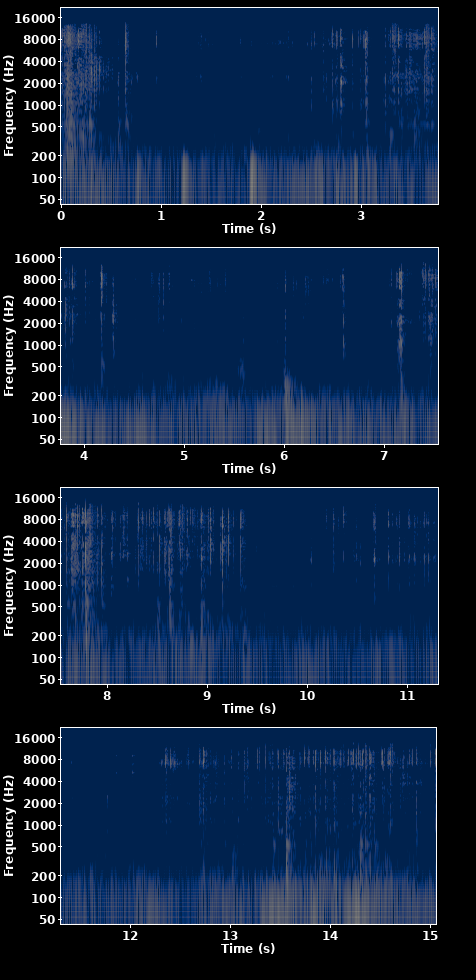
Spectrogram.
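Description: A metal blade scrapes thin cube-grid flakes off a solid red translucent glycerin soap bar that has been scored and is held in the hand. Quiet, bright, crisp crackling and crunching comes in bursts of rapid tiny snaps, separated by short near-silent pauses, over a faint low hum.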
